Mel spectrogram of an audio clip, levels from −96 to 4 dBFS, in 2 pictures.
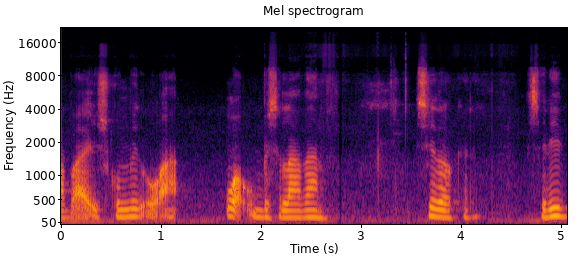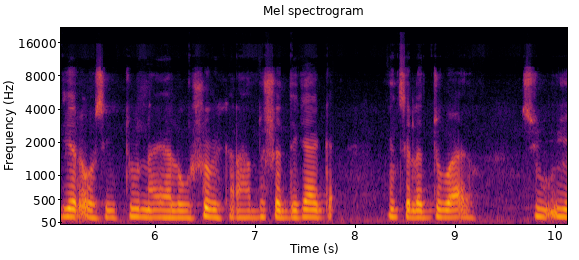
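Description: At 2.65 to 2.75 s, about 60 ms of speech is a lost packet rebuilt from error correction. Low-bitrate copies carried in later packets stood in for the missing ones, so there is no gap, only a rougher, noisier patch. On a spectrogram the harmonics look blurred and grainy there. The same repair recurs for about 20 ms at 3.82 s and at 4.72 s.

Right after, at 2.77 to 2.82 s, comes a short concealed packet loss. About 20 ms never arrived, and the decoder extended the preceding sound before blending back, producing a brief smear or wobble. It happens again at 7.78 to 7.81 s.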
